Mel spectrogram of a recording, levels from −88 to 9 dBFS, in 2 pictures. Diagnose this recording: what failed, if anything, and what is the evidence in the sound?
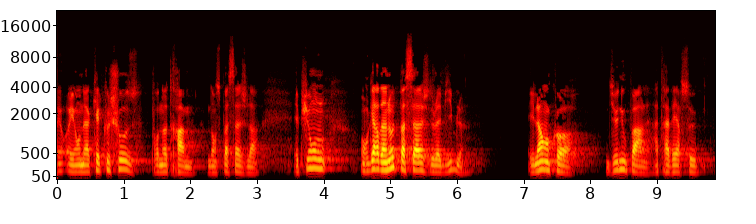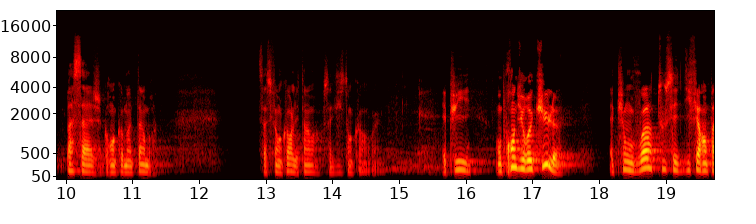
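Nothing in the recording stood out as a fault on listening.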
